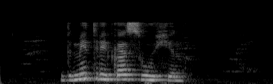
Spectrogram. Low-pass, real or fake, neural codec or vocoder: 7.2 kHz; real; none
